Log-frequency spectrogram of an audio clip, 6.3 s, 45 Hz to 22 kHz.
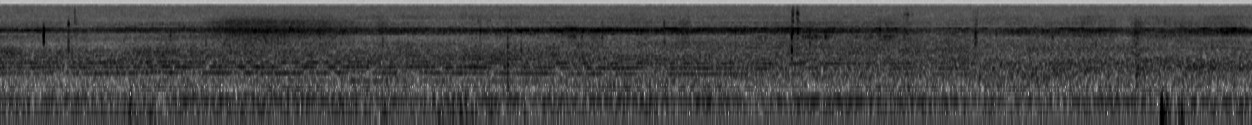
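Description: DJI Phantom 3 Professional quadcopter's motors and propellers buzzing steadily and faintly, a thin insect-like whine of several steady tones, as it flies a fast run under full stick. A small brief knock near the end.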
